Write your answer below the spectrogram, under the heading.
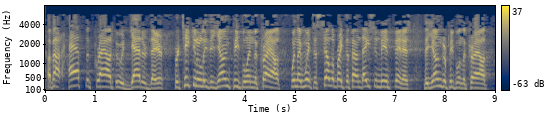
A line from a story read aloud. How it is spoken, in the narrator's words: they shouted joyfully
